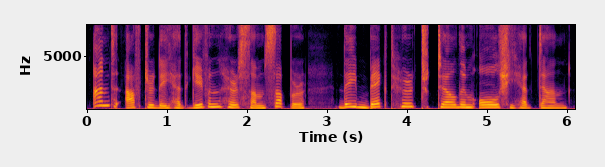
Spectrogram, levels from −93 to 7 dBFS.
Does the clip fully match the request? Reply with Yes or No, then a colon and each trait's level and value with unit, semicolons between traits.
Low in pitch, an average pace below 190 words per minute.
No: high, 225 Hz; average, 175 wpm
